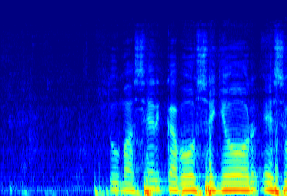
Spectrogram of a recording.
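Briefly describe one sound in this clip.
A group of people begins singing loudly together.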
